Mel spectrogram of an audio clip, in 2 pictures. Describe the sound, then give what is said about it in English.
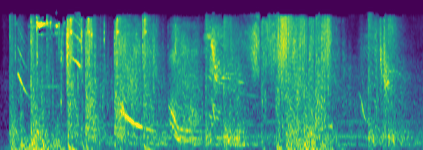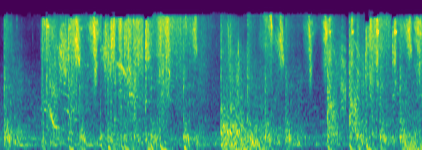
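Rifle gunfire is exchanged across a rocky ridge, with shots fired and returned. Many loud, sharp cracks come in dense, overlapping bursts that keep going the whole time with almost no pause. “As their eyes scan the rocky ridge, rifle rounds are fired at them. The bullets fall short. The two of them return fire.”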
